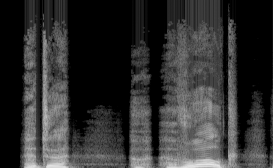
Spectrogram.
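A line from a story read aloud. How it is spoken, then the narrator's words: Breathless, forced out. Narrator (Russian): задыхаясь, выдавил из себя он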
